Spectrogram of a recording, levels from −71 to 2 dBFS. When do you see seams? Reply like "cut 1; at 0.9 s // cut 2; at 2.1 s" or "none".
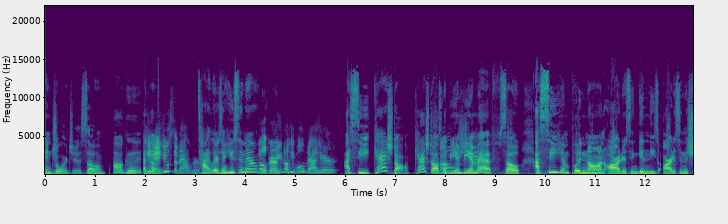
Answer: cut 1; at 4.4 s // cut 2; at 5.9 s // cut 3; at 9.7 s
